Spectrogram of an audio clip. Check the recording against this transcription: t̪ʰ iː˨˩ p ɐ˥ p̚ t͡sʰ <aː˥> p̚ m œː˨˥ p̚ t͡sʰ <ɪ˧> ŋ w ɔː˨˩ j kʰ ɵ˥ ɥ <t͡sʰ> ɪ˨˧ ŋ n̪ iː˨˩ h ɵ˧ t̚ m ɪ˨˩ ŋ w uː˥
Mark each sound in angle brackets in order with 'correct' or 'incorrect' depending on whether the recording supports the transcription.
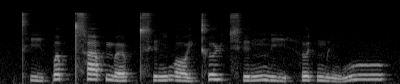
correct, incorrect: ɪ˨˧, correct

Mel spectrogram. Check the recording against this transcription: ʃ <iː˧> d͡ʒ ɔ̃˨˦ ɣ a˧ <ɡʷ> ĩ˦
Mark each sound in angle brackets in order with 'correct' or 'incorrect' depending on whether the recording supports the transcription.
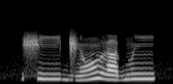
correct, correct

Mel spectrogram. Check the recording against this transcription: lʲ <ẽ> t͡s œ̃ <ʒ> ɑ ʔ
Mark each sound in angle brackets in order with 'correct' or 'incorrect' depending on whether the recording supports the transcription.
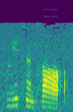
incorrect: e, incorrect: d͡z

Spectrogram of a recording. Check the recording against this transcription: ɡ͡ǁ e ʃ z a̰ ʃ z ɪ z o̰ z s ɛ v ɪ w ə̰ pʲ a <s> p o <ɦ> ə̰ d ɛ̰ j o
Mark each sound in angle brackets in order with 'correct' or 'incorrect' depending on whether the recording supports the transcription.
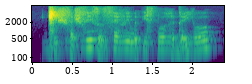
incorrect: z, correct

